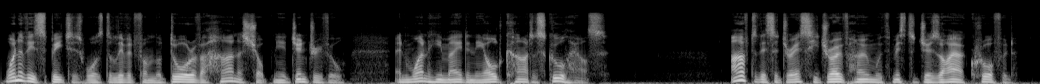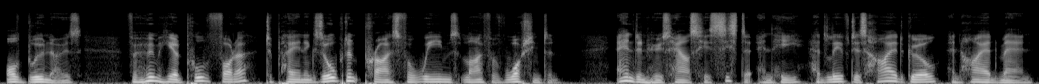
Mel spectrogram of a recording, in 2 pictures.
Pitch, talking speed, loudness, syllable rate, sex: 105 Hz, 195 wpm, -20 LUFS, 5.8 syllables/s, male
